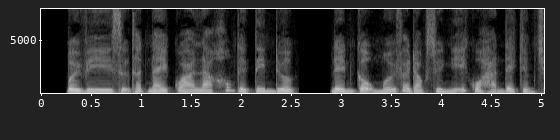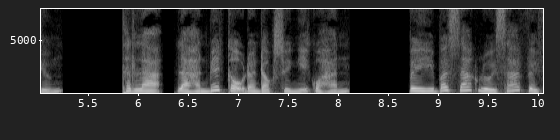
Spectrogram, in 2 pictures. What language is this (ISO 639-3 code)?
vie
